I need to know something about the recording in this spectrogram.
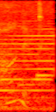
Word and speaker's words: H'aanit: I am Honnet. Honnet. Okay, that's how you say her name.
